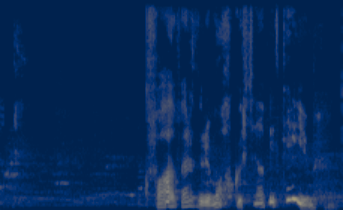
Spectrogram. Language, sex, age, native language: Icelandic, other, 13, Icelandic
